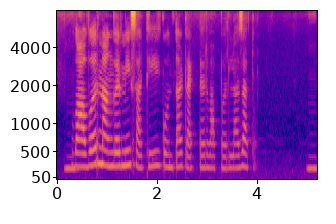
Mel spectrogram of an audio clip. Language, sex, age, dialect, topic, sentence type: Marathi, female, 18-24, Standard Marathi, agriculture, question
